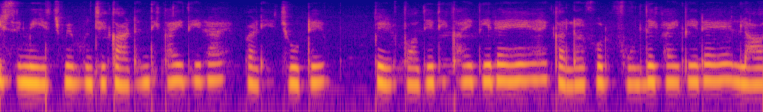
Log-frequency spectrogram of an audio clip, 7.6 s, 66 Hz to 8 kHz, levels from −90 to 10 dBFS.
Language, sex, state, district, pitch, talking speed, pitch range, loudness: Hindi, female, Uttar Pradesh, Jyotiba Phule Nagar, 235 Hz, 195 wpm, 230-250 Hz, -17 LUFS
